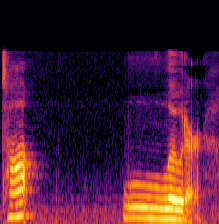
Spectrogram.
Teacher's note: My lips come together for the P. That stops the sound.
